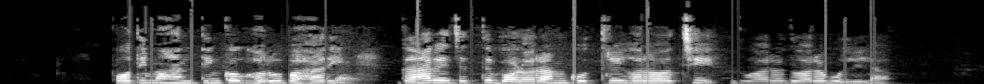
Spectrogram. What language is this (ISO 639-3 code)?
ori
